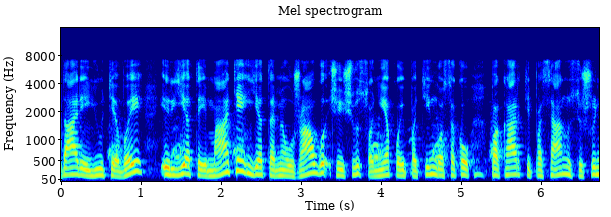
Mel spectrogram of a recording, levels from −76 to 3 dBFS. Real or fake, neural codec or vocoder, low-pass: real; none; 7.2 kHz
